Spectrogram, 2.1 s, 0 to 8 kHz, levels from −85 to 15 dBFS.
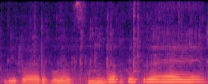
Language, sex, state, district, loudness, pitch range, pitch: Hindi, female, Odisha, Malkangiri, -14 LUFS, 170-250 Hz, 245 Hz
